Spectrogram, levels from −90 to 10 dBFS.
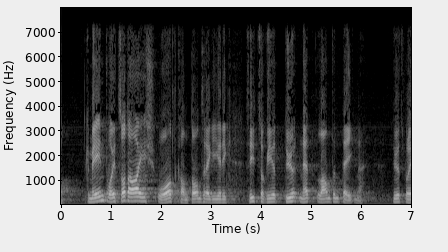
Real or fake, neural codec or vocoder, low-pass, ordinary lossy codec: real; none; 7.2 kHz; none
